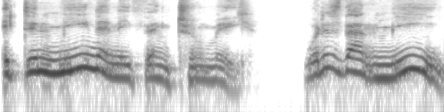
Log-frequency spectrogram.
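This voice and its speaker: With a New York accent, a woman speaks at a fairly slow pace. Her voice is somewhat breathy, with very wide pitch swings. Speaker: reading specialist and educator. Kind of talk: presentation.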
